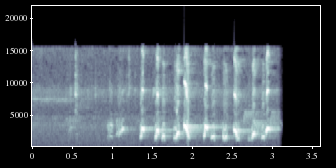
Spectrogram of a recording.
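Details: Dok Taeng bird singing, a recording played to train chicks and stir birds up: a lively two-second string of clear, downslurred chirps repeated rapidly and unevenly, ending abruptly.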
